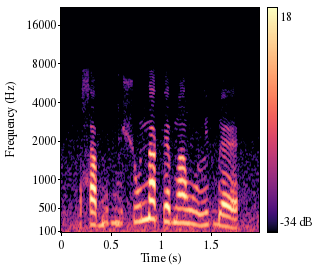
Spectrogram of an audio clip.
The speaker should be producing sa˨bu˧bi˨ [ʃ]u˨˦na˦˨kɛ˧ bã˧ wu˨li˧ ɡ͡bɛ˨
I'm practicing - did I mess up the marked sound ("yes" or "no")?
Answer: no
